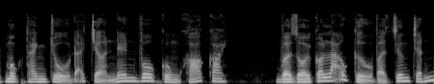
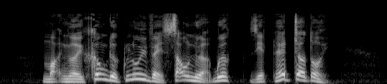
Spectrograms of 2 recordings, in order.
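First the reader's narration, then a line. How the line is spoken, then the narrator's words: Old man shouting. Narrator (Vietnamese): lão ta hét to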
